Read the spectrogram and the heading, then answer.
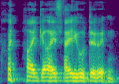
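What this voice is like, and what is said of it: American-sounding accent. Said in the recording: “that sounded very American”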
